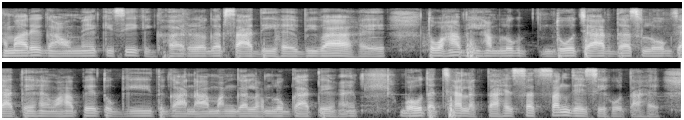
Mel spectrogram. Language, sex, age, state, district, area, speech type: Hindi, female, 60+, Uttar Pradesh, Prayagraj, rural, spontaneous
